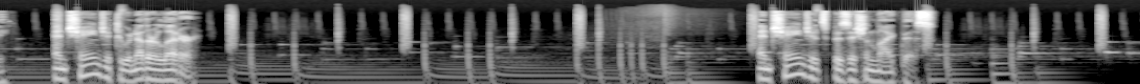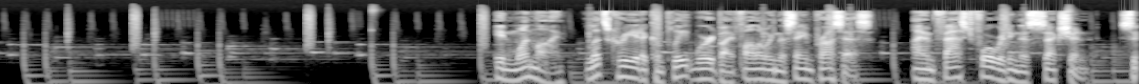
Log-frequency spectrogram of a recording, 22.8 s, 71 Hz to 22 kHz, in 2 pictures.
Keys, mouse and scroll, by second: 3.9 o, 5.3 click, 7.9 p, 9.1 click, 9.7-10.7 drag, 11.2 alt+scroll up 1, 11.6-15.1 drag, 15.1-17.0 drag, 17.0 ctrl+z, 17.5 click, 20.1 ctrl+d, 20.3 click, 20.5 shift+t, 20.7 click, 21.1 p, 21.2 click, 22.2 ctrl+d, 22.3 click, 22.6 shift+i.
